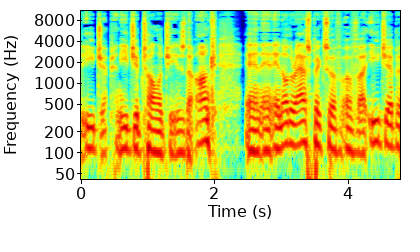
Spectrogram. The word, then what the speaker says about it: Ankh: How do you pronounce it? Ankh? – Unks. – Unks. Yes. Okay.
